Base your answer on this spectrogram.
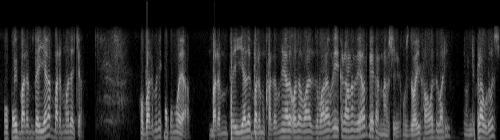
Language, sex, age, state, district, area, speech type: Dogri, male, 60+, Jammu and Kashmir, Udhampur, rural, conversation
